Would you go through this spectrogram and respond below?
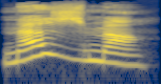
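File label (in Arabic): "نجمة", Arabic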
